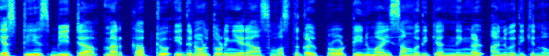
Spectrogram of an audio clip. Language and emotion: Malayalam, neutral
